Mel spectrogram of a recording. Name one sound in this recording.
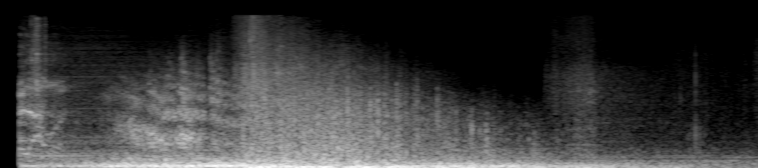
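Flames burst up with a deep, loud roaring whoosh that slowly fades.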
